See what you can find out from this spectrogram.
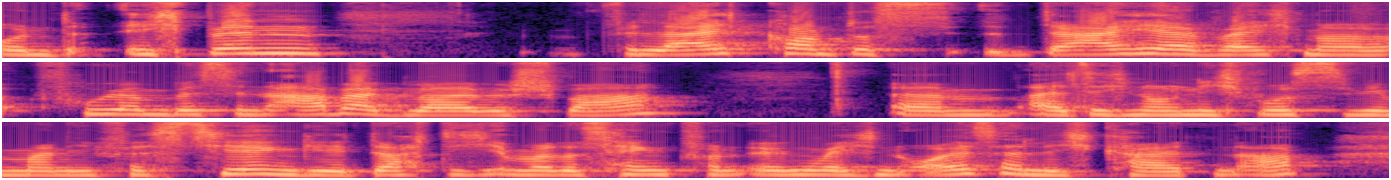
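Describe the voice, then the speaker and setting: A woman talks in a normal speaking voice, fairly high in pitch. Her intonation is fairly even, and her pace is moderate. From Hesse, Germany. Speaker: communication coach. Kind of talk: interview.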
